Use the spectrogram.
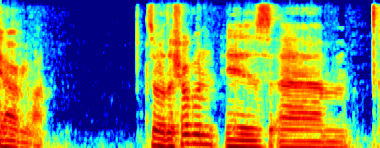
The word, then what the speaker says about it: shogun: him shogun so uh you may hear americans say gun like show gun uh for japanese that's really weird they don't it doesn't sound right they don't have that sound the earn so shogun but anyway you can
